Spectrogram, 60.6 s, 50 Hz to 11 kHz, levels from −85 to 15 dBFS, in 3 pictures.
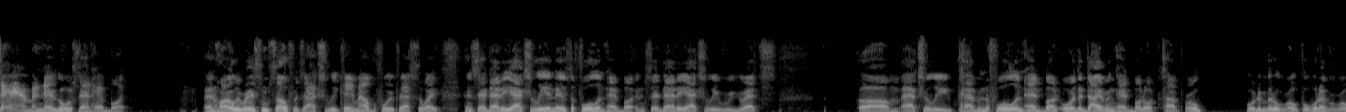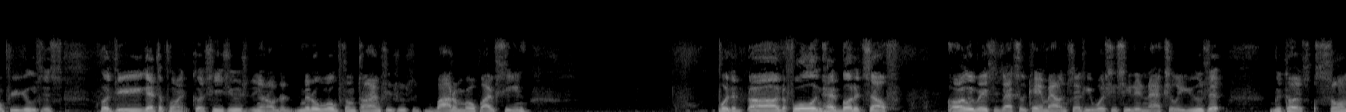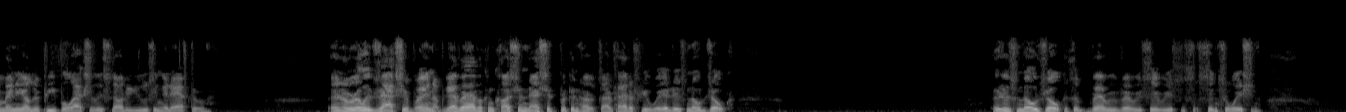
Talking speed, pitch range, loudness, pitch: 145 wpm, 105-125 Hz, -30 LUFS, 115 Hz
